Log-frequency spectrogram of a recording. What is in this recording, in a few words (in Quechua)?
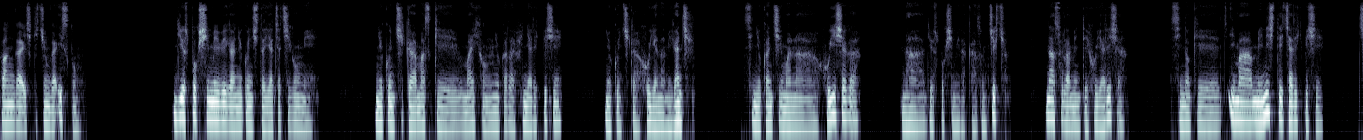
good news quichua de calderon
